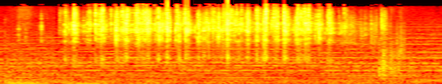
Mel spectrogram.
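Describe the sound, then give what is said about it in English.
A big handful of dice clatters and rattles across a surface, a dense burst of bright clicking that lasts about two seconds before tapering off, with no talking over it. “Way too many dice.”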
